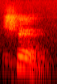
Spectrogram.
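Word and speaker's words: Qin: z h o u chin q i n is pronounced it's chin Han hn Dynasty these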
